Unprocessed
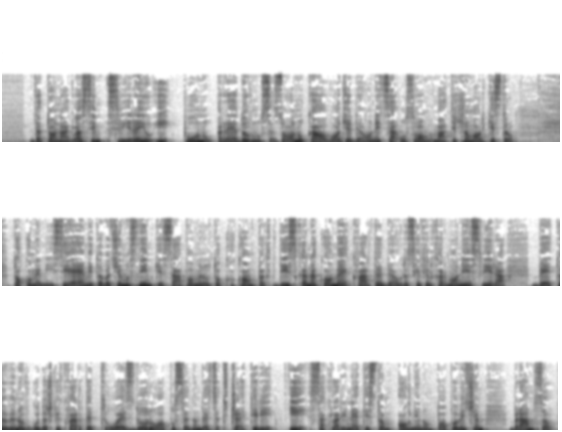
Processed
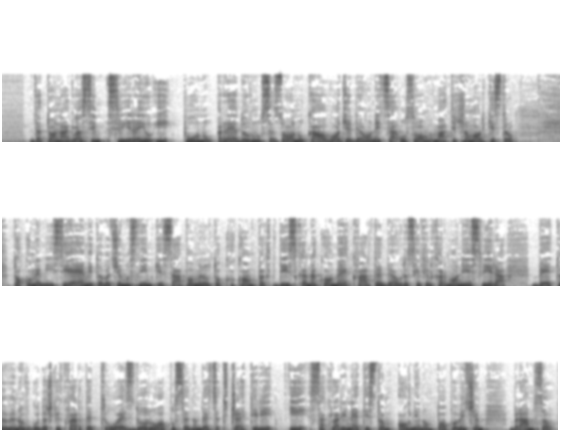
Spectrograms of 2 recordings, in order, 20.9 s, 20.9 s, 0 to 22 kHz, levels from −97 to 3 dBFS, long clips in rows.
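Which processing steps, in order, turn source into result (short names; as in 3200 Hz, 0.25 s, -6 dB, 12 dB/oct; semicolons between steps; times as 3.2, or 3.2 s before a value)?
limiter -18 dBFS, peak gain reduction 10.5 dB; gain -2 dB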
